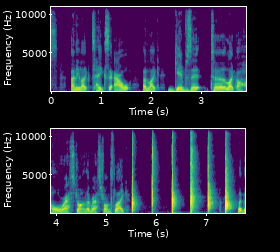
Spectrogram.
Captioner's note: clapping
